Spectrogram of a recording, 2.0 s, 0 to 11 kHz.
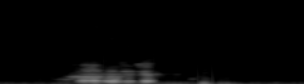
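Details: Carpathian red deer stag roaring during the boncănit rut in the Bucovina mountains of Romania, 29 September 2022: a loud, rough, harmonic bellow lasting about half a second, then a shorter grunt and a brief knock over a low hum.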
